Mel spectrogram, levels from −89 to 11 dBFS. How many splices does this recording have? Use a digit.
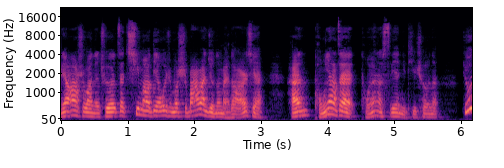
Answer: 1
